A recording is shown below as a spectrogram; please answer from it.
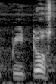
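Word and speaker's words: Pitot: is called as a PTO static tube the last T is silent it's called as a poost static tube and this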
